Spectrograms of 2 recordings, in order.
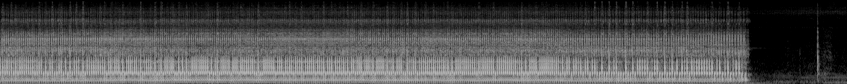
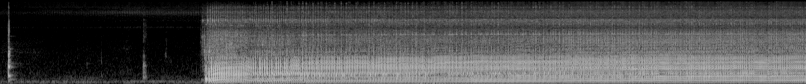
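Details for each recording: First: MDS 68 FS Pro four-stroke model engine on break-in runs with 11x8 prop; high, steady buzzing run at speed with a slightly soft, uneven edge before cutoff; high-speed needle still slightly rich, tweaked another 1/8 turn. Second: MDS 68 FS Pro model engine on a break-in run, warmed to operating temperature but still tight with a high pinch: it catches and holds a smooth, steady, high-pitched run with no misses. Normal running, better than with the idle bar plug.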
